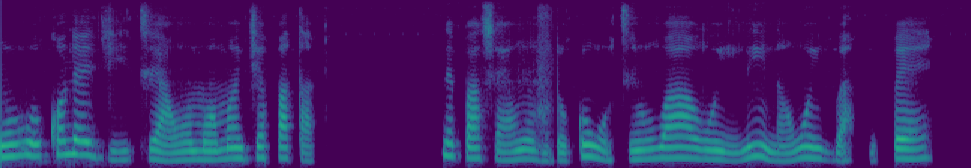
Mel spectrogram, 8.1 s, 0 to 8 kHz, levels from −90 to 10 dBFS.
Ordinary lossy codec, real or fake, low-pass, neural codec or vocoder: none; fake; none; codec, 16 kHz, 0.9 kbps, LongCat-Audio-Codec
